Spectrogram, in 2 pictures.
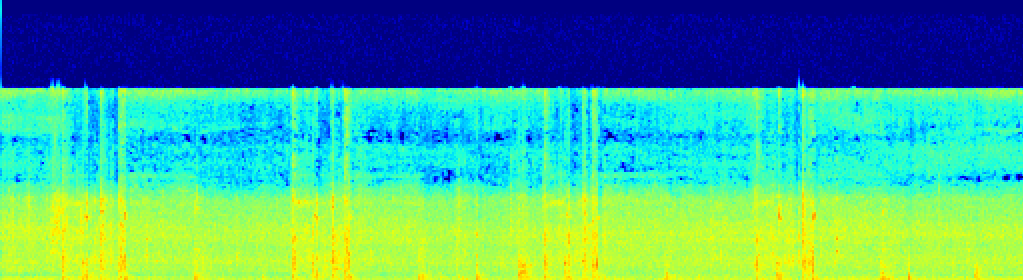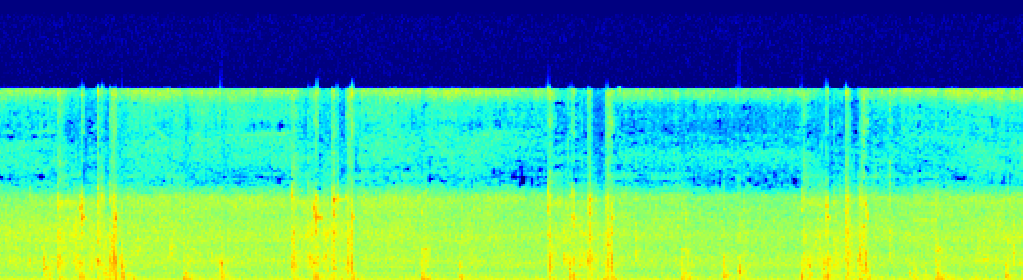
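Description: Automatic soap wrapping and packing machine running: a steady motor hum with frequent clicks and knocks from the mechanism as wrapped bars are pushed along.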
